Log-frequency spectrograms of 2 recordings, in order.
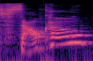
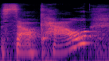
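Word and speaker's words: Salchow: is a jump, which in the UK is typically pronounced salco, but in the US is typically pronounced salcow.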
